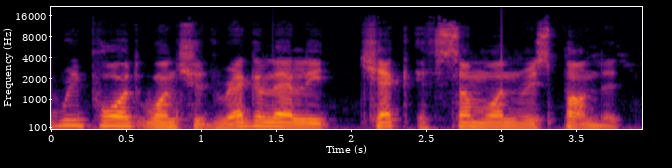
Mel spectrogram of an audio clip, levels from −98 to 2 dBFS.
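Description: Dropped samples at 3.00 s: a tiny fraction of a millisecond of the speech is likely missing, so the waveform leaps abruptly to a later value. Nothing audible is lost, but the jump produces one sharp click, seen as a thin vertical line across the spectrum.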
